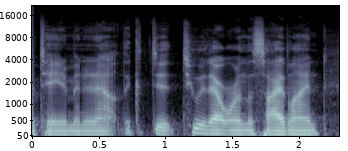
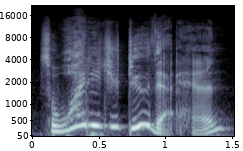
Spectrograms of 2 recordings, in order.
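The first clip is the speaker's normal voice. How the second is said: much higher-pitched dad asking why; exasperated parent question. Retold or imitated. Dad asks his son why he did that, exasperated. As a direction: press the child for a reason, pitch leaping up.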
